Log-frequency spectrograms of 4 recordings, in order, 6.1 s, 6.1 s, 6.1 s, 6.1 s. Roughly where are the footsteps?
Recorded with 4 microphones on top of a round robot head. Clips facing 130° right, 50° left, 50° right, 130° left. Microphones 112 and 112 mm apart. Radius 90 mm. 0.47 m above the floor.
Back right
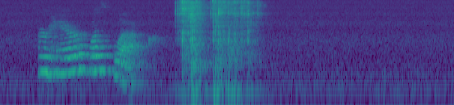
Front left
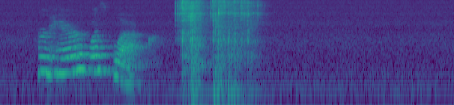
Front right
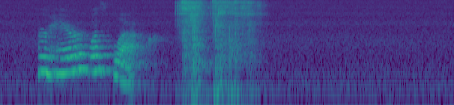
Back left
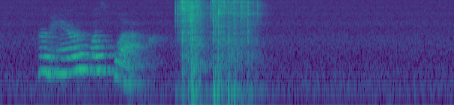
I don't hear footsteps.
